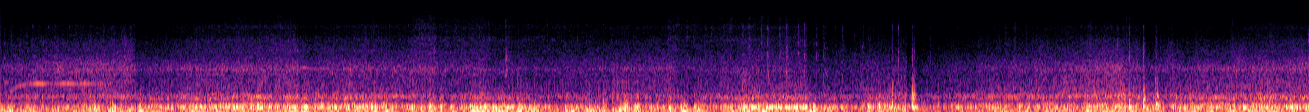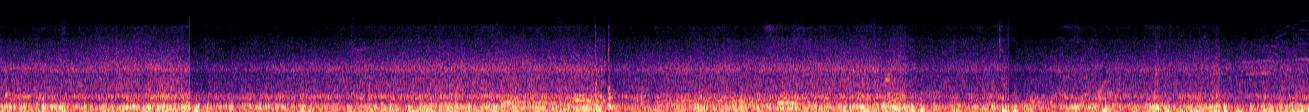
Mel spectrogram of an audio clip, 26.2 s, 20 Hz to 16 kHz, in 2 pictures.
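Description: Steady wind rush over a bike-mounted camera's microphone, with tyre and road noise from a pack of road racing bicycles riding at about 20 mph.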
